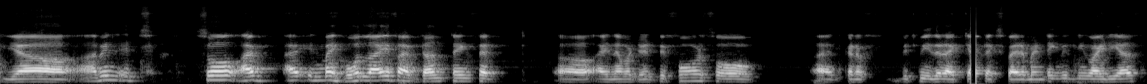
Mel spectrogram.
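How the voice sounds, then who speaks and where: A man's voice: medium pitch, measured pace. A man whose first language is Urdu, speaking as a guest in a casual interview, hesitant with many fillers and restarts. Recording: tinny phone-like line.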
